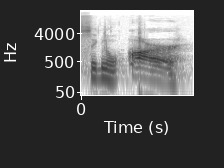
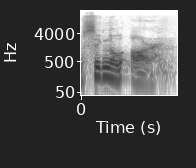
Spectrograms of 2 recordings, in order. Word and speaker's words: SignalR: make sure you know how to pronounce it it's signal are like the Pirates so signal are if you want to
